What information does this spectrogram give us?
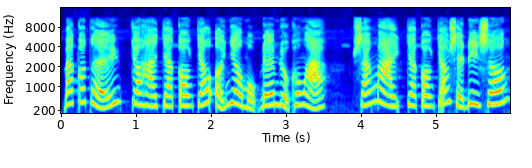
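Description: A woman's voice: extremely high pitch, normal speed, fairly bright tone, no room sound. A woman voicing a devoted, determined fifteen-year-old girl in a cartoon, polite and earnest. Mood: earnest pleading. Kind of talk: animated film dubbing. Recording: music behind the voice.

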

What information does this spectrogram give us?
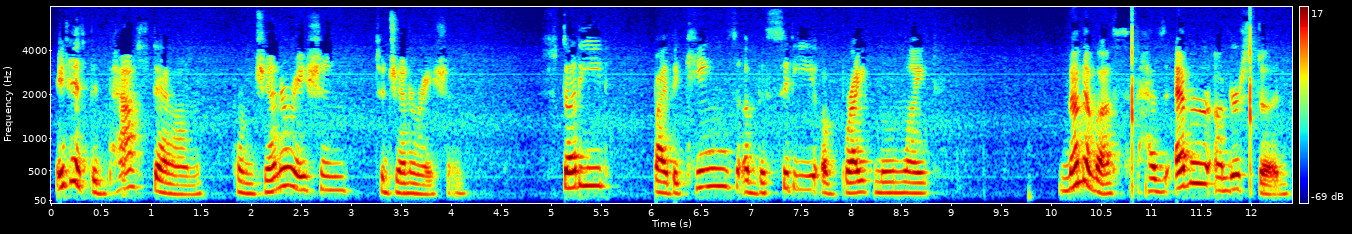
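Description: A woman's voice: lowish voice, highs cut off, a little hiss or hum. Woman reading as a kindly, emphatic king. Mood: earnest. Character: kindly, regal male king telling family history.

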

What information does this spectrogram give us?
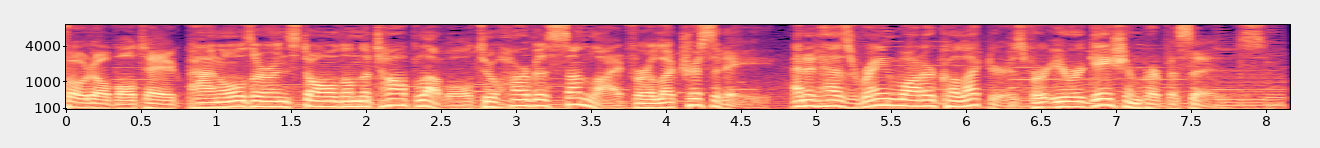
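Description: A man reading a scripted news voice-over in a lively, wry manner. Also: mid-range voice. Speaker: news narrator.

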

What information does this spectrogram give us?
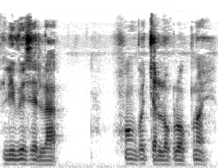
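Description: A man's voice: on the low side, level tone, fast talker. Casual man, noisy home recording. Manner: informal, thinking aloud. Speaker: amateur manga reviewer. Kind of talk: casual unscripted review chat. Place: messy room indoors.

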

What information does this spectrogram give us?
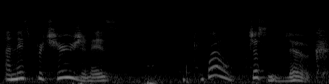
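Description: An actress playing a flirtatious, irreverent female seafaring adventurer in a video game, with a teasing, unhurried delivery. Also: on the high side, sing-song. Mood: amused, teasing. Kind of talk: video game dialogue acting.

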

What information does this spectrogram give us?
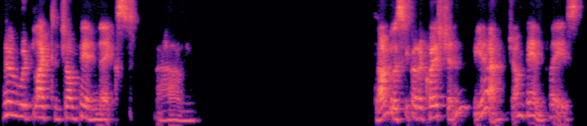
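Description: A woman's voice: mid-range voice, lively intonation, takes it slowly, creaky, long pauses. An older woman moderating a panel on a video call, briefly inviting speakers in. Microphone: video call device. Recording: echoey sound.

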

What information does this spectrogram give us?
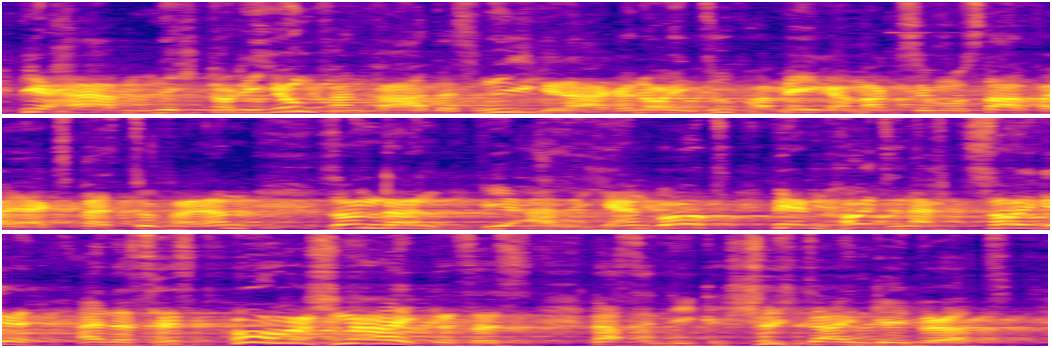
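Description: Guy doing a pompous captain speech, high bright voice, big echoey hall pa. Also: animated, moderate pace, few pauses, full character voice. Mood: ceremonious. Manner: pompous, formal. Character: proud, ceremonious male train captain giving a speech. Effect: hall loudspeakers. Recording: echoey hall reverb, distant PA sound.

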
